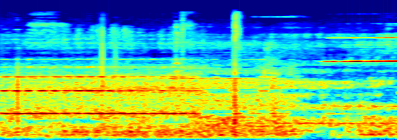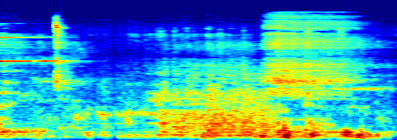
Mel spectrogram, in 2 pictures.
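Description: Freight train of autorack cars rolling past, the steel wheels rumbling on the rails. A steady high-pitched wheel squeal stops about two seconds in, and a thinner, higher squeal comes briefly about a second later.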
